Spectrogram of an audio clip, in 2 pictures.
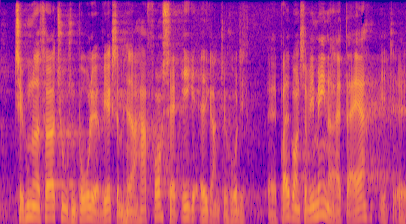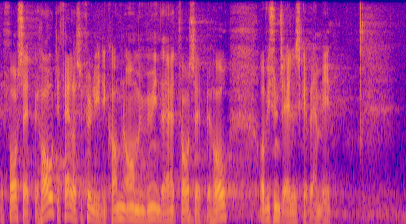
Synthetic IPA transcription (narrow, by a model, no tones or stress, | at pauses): t͡sʰe̝lɦunɐðˠɒfɶɐt͡sʰṵːsn̩b̥o̝ːliɐʋiɐɡ̥sɒ̽mɦe̝ð̞̰ˠɐɦɑ̈fɒːd̥sæd̥e̝ɡ̥əʔæð̞ˠɡ̥ɑ̈ŋ̰t͡sʰe̝lho̝ɐdid̥ | b̥ʁɛðˠb̥ɒ̽n̰sɒ̽ʋime̝̰ːnɐʔæd̥ɑ̈æɐe̝d̥fɒːd̥sæd̥̚b̥e̝ɦɒ̽ʊd̥e̝fæl̰ɐseføl̰liːd̥ikʰɒ̽mənəɒ̰ːmenʋime̝̰ːnɐd̥æɐe̝d̥fɒːd̥sæd̥̚b̥e̝ɦɒʊɒ̽ʋisynsæləsɡ̥æʋæːɐme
